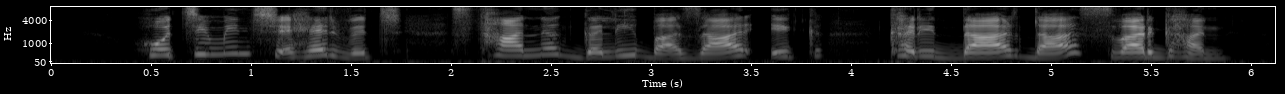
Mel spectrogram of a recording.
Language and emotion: Punjabi, happy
